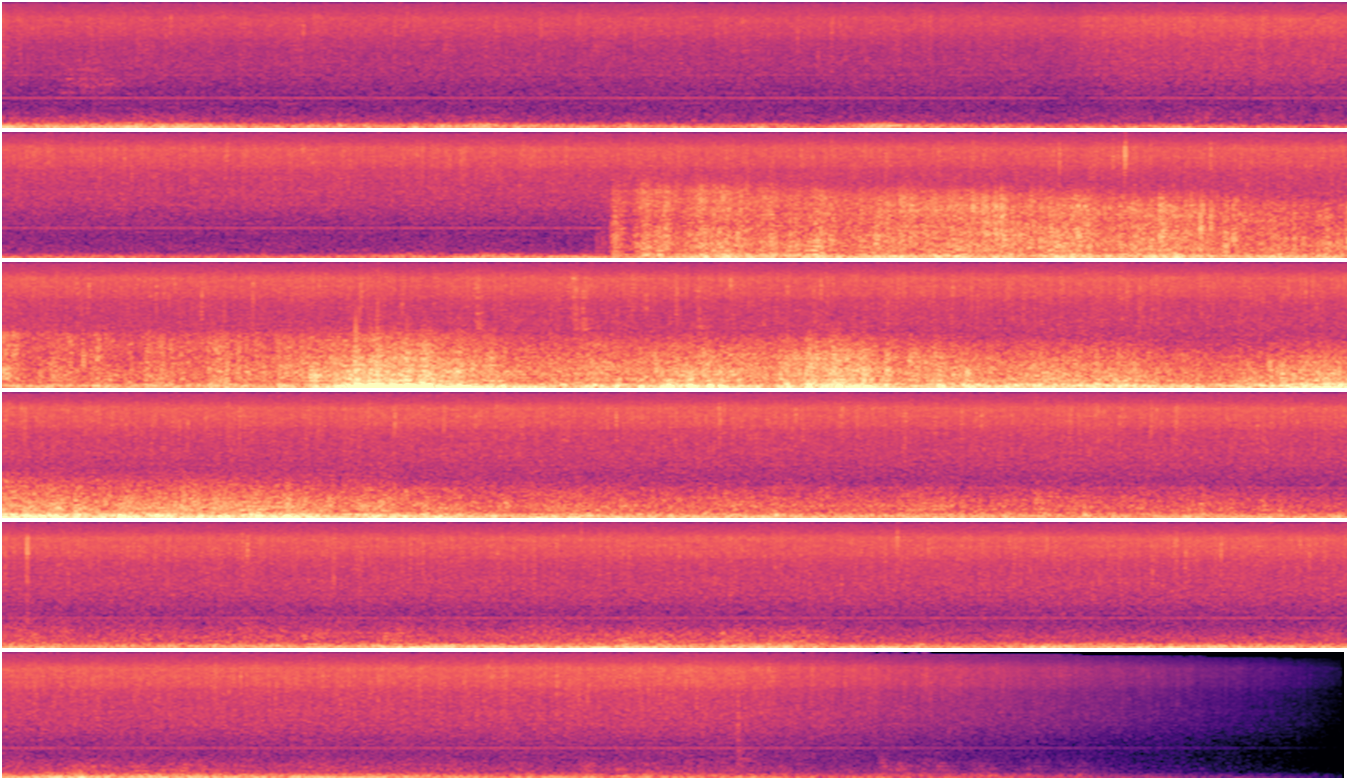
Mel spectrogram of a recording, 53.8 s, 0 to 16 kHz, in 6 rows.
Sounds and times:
Rain: 0.0 - 53.7.

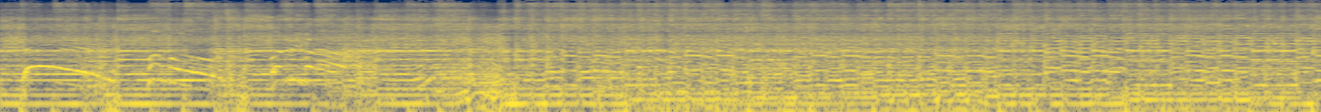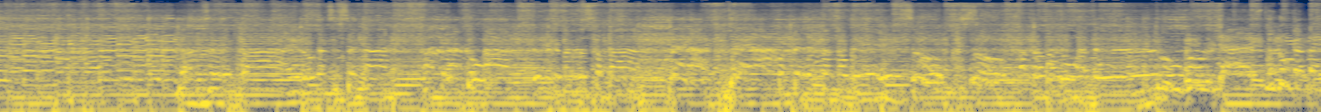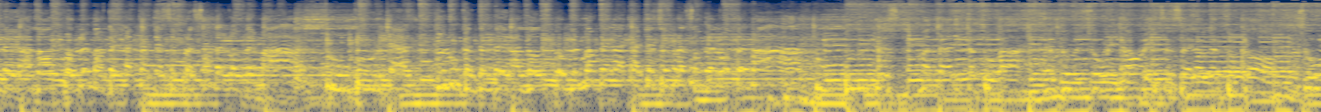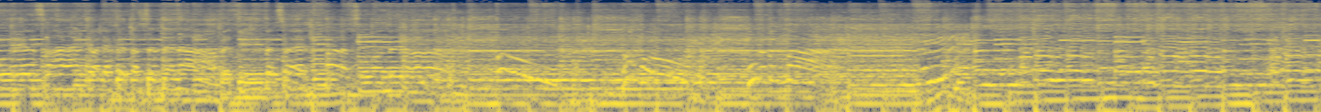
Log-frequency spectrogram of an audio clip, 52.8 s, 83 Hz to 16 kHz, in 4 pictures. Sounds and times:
Rhythm and blues: 0.0 - 52.8.

